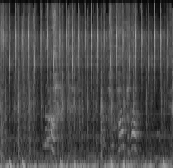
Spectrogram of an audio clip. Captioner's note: Sue grunts; Sue muttering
